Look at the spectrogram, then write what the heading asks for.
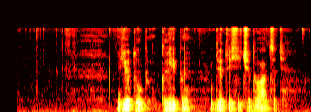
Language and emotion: Russian, neutral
